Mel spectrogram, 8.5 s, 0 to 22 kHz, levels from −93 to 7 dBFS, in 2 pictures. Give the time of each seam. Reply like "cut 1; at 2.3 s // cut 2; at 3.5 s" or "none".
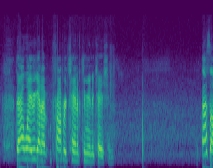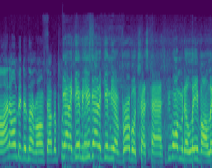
cut 1; at 5.4 s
